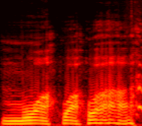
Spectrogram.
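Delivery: voiced sad trombone, slow wah-wah. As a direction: mimic a falling trombone fail. Plays the sound again.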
